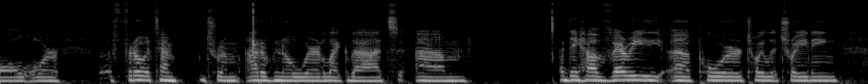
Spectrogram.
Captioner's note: snaps fingers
